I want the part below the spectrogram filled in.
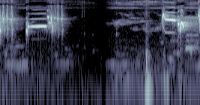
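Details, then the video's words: Bar-winged prinia song in two short bursts: chirpy phrases with a sustained mid-high note, a pause, then a brighter rising-falling trill; quiet background with a faint low thump. "suara burung prenjak kepala merah 😀 cimblek kepala merah masteran prenjak cimblek"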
